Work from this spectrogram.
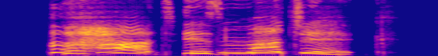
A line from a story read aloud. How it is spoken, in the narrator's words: Suddenly they shouted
